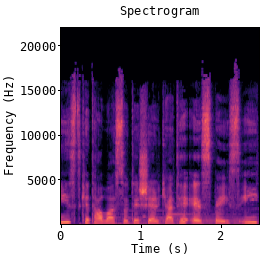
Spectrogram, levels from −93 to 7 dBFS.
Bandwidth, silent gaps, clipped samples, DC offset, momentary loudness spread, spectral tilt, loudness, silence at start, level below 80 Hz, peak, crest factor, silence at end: 18 kHz; none; under 0.1%; under 0.1%; 4 LU; -2 dB/octave; -25 LUFS; 0 s; -54 dBFS; -8 dBFS; 18 dB; 0 s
